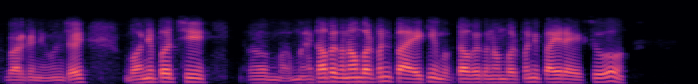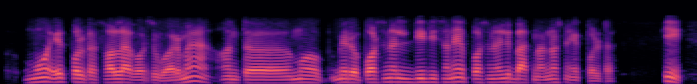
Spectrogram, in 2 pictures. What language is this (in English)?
Nepali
